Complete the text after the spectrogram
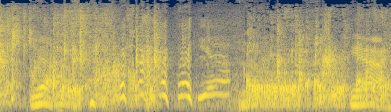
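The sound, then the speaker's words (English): A voice imitates a fart with wavering, buzzy sounds that swoop up and down in pitch, loud, running continuously for a few seconds. “I wish you farted like that in front of him.”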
